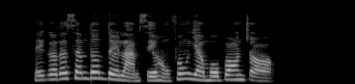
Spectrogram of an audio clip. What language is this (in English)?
Cantonese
